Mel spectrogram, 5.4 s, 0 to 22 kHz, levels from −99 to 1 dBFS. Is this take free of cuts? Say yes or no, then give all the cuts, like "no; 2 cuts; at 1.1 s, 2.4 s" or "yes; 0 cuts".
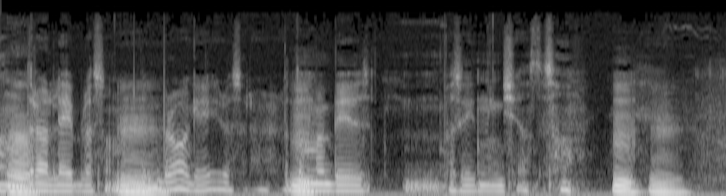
no; 2 cuts; at 3.3 s, 3.8 s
